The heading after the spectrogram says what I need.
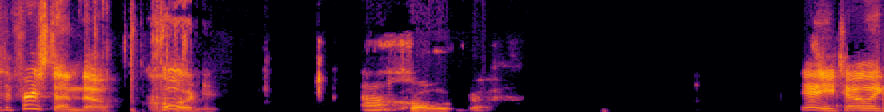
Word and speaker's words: HoD: I heard the pronunciation like more like hold, oh, and like more round. Oh, that's better. I just thought that it's sometimes pronounced a bit like a diphthong Okay. because it's more like an English oh.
